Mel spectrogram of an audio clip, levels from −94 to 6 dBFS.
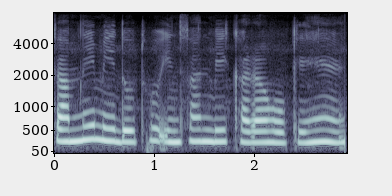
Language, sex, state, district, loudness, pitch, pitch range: Hindi, female, Arunachal Pradesh, Papum Pare, -14 LUFS, 250 Hz, 235-260 Hz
